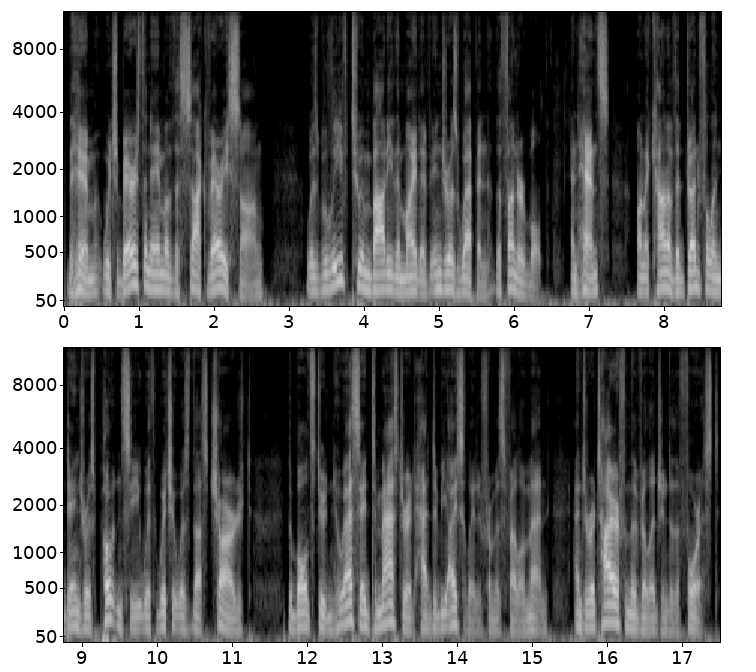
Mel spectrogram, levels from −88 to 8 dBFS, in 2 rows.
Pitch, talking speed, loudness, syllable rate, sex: 115 Hz, 210 wpm, -21 LUFS, 6.1 syllables/s, male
